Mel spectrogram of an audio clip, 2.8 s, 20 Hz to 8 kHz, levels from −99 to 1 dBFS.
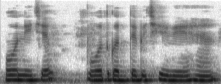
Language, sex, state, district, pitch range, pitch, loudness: Hindi, female, Uttar Pradesh, Saharanpur, 165-175 Hz, 170 Hz, -13 LUFS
